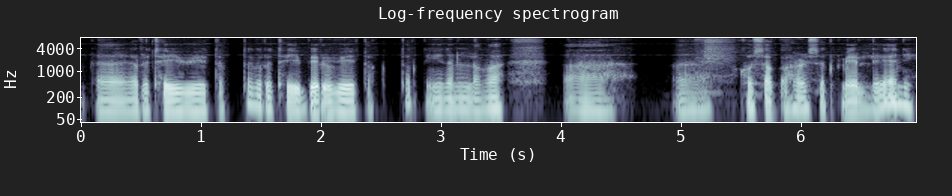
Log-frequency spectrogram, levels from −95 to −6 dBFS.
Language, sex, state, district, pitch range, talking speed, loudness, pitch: Mizo, male, Mizoram, Aizawl, 85-95 Hz, 170 wpm, -22 LUFS, 85 Hz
